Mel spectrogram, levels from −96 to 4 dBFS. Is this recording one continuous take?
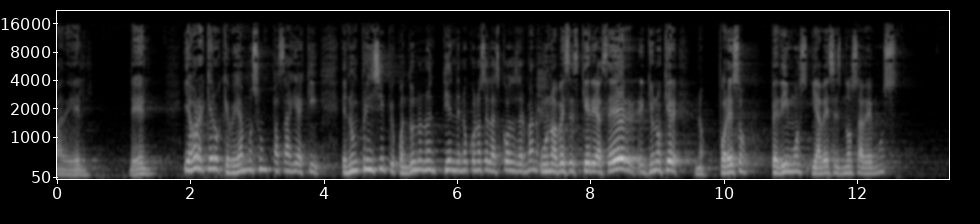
no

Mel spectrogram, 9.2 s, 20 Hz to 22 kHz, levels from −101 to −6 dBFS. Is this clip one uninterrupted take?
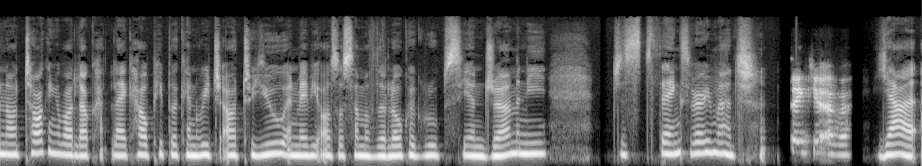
yes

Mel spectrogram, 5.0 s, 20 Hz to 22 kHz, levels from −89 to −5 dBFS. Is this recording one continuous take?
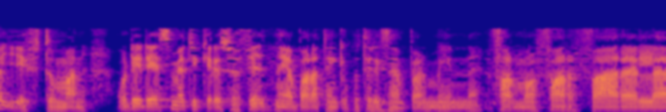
yes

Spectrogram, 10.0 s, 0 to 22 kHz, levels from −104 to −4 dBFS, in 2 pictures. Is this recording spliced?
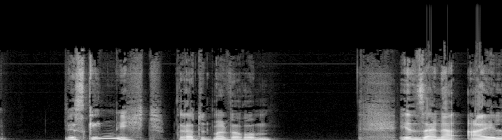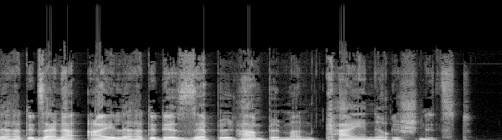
yes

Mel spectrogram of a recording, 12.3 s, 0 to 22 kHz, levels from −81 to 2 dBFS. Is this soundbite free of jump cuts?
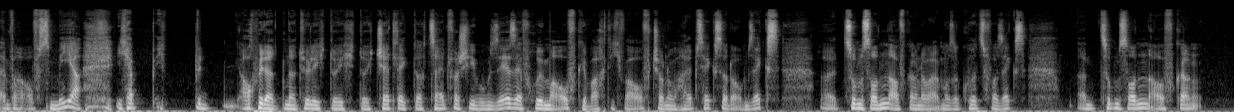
yes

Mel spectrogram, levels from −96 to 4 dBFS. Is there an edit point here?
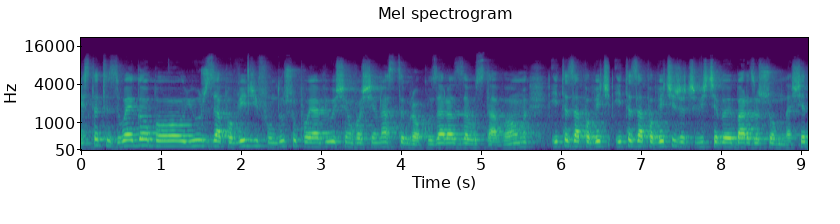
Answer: yes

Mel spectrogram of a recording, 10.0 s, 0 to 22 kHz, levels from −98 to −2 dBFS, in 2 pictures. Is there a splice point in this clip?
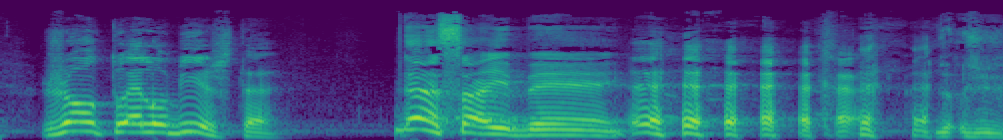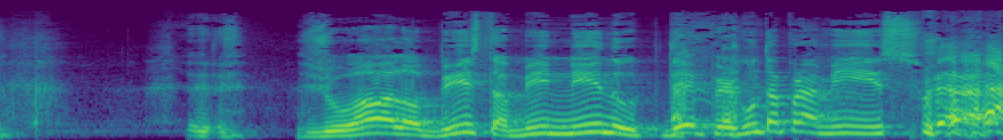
no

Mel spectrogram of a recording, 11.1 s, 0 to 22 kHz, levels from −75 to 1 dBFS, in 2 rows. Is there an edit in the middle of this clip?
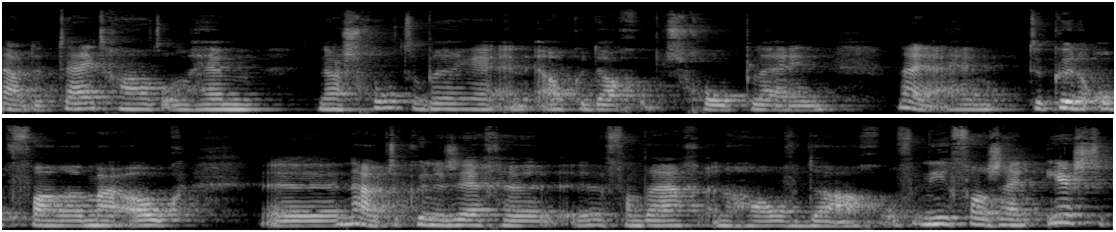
no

